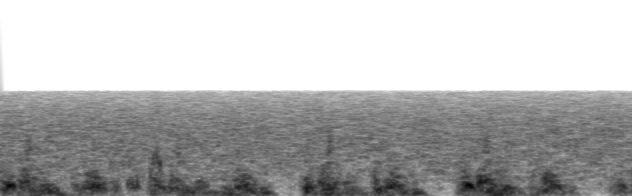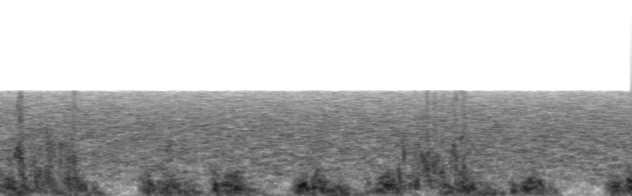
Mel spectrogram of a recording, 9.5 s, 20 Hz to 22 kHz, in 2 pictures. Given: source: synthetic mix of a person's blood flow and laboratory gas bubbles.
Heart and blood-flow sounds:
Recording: Doppler ultrasound of blood flow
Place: precordium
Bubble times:
0.80-1.07 s: bubbles
1.10-1.26 s: bubbles
4.78-5.37 s: bubbles
7.69-8.29 s: bubbles
From the record:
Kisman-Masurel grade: 222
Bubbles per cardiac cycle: several, 3 to 8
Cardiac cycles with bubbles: 10 to 50%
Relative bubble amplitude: moderate (0.250 to 0.450)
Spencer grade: 2 (many but less than half of the cardiac periods contain bubble signals, singularly or in groups)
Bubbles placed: anywhere in the cardiac cycle

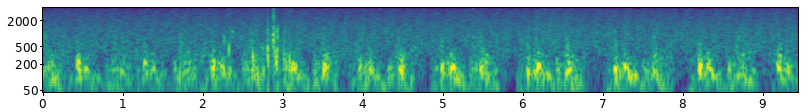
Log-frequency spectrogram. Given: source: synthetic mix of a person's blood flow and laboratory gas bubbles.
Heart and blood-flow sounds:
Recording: Doppler ultrasound of blood flow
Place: precordium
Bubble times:
2.23-2.38 s: bubbles
2.56-2.67 s: bubbles
2.76-3.12 s: bubbles
From the record:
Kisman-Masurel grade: 212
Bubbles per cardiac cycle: several, 3 to 8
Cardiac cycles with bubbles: 1 to 10%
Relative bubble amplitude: moderate (0.250 to 0.450)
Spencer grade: 1 (occasional bubble signal discernible with the cardiac motion signal, with majority of cardiac periods free of bubbles)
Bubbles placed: anywhere in the cardiac cycle

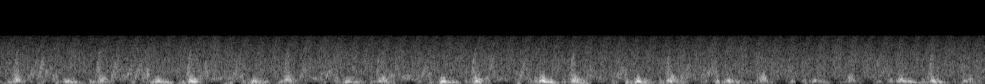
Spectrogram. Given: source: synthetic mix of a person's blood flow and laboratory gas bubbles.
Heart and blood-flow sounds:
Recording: Doppler ultrasound of blood flow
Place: precordium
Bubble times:
1.45-1.50 s: bubbles
1.87-2.02 s: bubbles
From the record:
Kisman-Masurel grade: 113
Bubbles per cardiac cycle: 1 to 2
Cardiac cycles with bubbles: 1 to 10%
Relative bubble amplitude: loud (0.450 to 0.775)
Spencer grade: 1 (occasional bubble signal discernible with the cardiac motion signal, with majority of cardiac periods free of bubbles)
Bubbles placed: anywhere in the cardiac cycle

